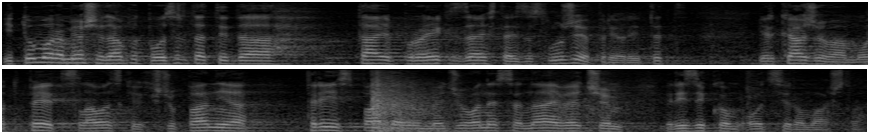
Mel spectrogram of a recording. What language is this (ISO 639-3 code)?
hrv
